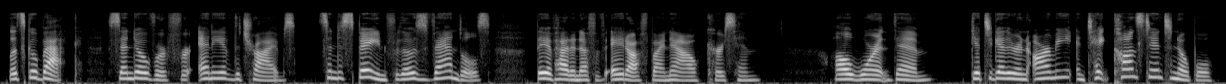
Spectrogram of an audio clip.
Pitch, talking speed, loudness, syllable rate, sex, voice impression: 235 Hz, 165 wpm, -18 LUFS, 5.3 syllables/s, female, feminine, slightly adult-like, clear, slightly cute, refreshing, friendly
